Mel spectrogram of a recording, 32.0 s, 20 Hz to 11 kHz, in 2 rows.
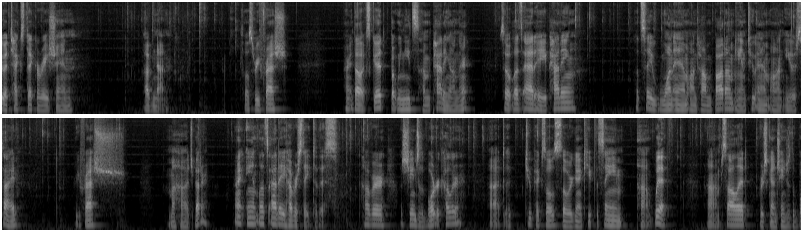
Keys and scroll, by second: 3.7 super+s, 3.9 super+Tab, 5.2 super+r, 9.4 super+Tab, 16.5 super+s, 16.8 super+Tab, 17.1 super+r, 19.9 super+Tab.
